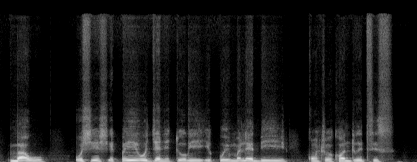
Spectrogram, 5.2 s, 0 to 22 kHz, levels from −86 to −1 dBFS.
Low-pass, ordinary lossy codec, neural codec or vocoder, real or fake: none; none; autoencoder, 48 kHz, 32 numbers a frame, DAC-VAE, trained on Japanese speech; fake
